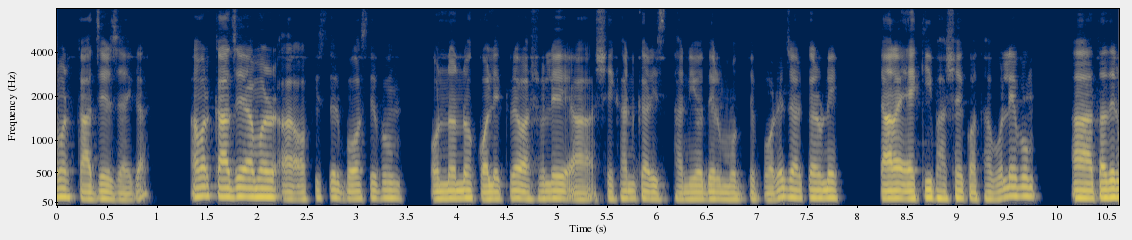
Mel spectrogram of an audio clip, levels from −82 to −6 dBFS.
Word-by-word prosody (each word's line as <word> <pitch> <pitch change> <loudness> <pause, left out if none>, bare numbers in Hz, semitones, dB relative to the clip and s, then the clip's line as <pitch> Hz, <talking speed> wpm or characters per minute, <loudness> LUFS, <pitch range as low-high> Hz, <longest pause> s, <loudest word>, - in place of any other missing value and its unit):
আমার 130 -1 +2
কাজের 105 +1 +1
জায়গা। 90 -1 -4 0.5
আমার 140 +1 +3
কাজে, 135 0 +4
আমার 130 0 +5 0.2
আ - - +1 0.2
অফিসের 115 +4 -4
বস 110 +1 0
এবং 115 +2 -2 0.4
অন্যান্য 110 +2 +2 0.2
colleague 100 0 0
রাও 115 -1 +3
আসলে 110 +2 -1 0.2
আ - - +1 0.2
সেখানকার 110 0 -2
স্থানীয়দের 100 +1 -1
মধ্যে 95 +1 -4
পড়ে। 90 +7 -1
যার 120 -2 +2
কারণে 120 0 +3 0.5
তারা 110 +1 +5
একই 115 +3 +1
ভাষায় 110 +2 0
কথা 100 +1 -3
বলে 125 +6 0
এবং 140 -1 +2 0.5
আ - - +6 0.2
তাদের 125 +1 +6
110 Hz, 165 wpm, -23 LUFS, 100-120 Hz, 0.5 s, আ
